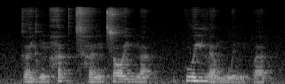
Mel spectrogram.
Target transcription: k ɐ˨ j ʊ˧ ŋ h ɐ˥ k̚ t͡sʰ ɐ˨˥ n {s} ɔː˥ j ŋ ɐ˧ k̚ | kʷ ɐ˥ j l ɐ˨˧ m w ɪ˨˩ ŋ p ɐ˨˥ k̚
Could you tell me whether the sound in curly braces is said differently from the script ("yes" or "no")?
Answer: yes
